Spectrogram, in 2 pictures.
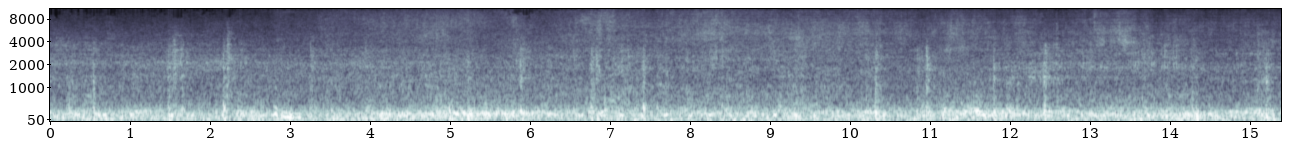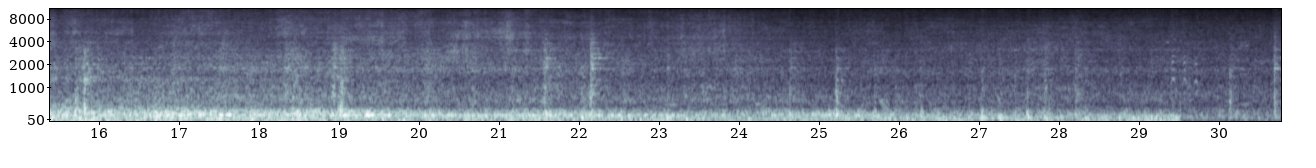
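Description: Passenger coaches of a steam-hauled train rolling past close by: a steady low rumble with the wheels clacking over the rail joints. The sound fades gradually over the last several seconds as the train draws away.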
